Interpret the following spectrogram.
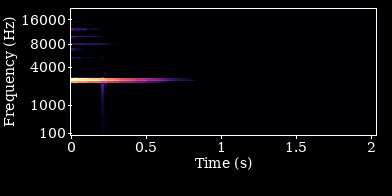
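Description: A single bright bell ding, a timer chime marking the end of a quiz countdown, ringing out and fading away within about half a second.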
